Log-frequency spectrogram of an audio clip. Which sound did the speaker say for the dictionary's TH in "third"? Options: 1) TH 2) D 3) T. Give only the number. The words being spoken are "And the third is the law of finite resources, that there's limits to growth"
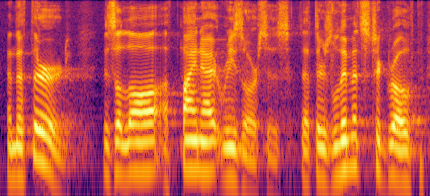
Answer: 1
